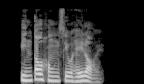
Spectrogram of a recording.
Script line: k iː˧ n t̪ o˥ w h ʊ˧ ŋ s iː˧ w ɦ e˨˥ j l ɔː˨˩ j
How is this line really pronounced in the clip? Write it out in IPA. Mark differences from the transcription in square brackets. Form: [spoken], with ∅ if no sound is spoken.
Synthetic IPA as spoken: [p] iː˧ n t̪ o˥ w h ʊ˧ ŋ s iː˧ w ɦ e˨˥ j l ɔː˨˩ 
